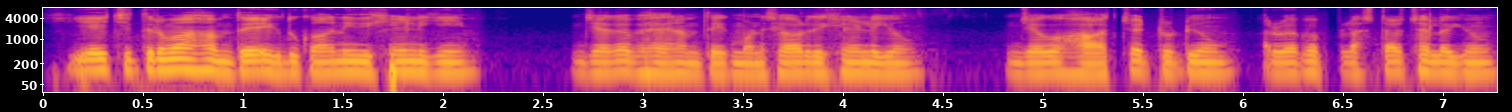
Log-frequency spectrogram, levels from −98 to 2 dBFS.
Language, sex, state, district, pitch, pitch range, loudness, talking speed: Garhwali, male, Uttarakhand, Uttarkashi, 110 Hz, 110-120 Hz, -19 LUFS, 240 wpm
